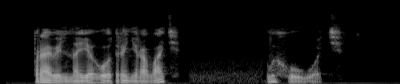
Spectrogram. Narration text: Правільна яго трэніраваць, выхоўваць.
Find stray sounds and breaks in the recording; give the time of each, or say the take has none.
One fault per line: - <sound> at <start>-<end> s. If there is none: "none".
none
